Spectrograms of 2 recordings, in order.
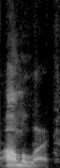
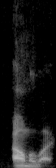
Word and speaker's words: Amalek: that talks about exterminating Amalek. So they're talking about. It's pronounced Amalek, not Amalek. Amalek, like Carrie Lake, Amalek, but it's actually Amalek, is how we pronounce it.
